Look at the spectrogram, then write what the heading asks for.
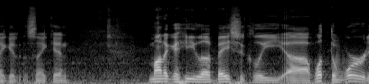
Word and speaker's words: Monongahela: try to pronounce this i think it's monica gila monica that one sounds right monica gila that's what it is you got to say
